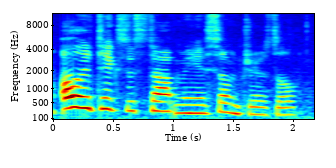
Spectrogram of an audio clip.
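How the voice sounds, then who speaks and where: A woman doing a shrill, fiery girl warrior. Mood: dejected. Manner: shrill, excitable, quick to shout.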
